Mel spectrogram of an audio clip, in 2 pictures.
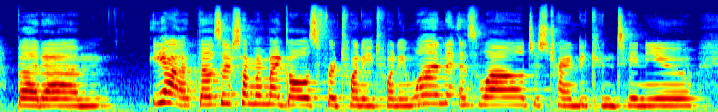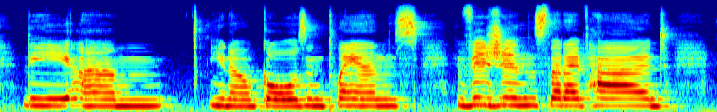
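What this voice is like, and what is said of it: Hoarse, nearly lost voice. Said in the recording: “my voice is almost gone”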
